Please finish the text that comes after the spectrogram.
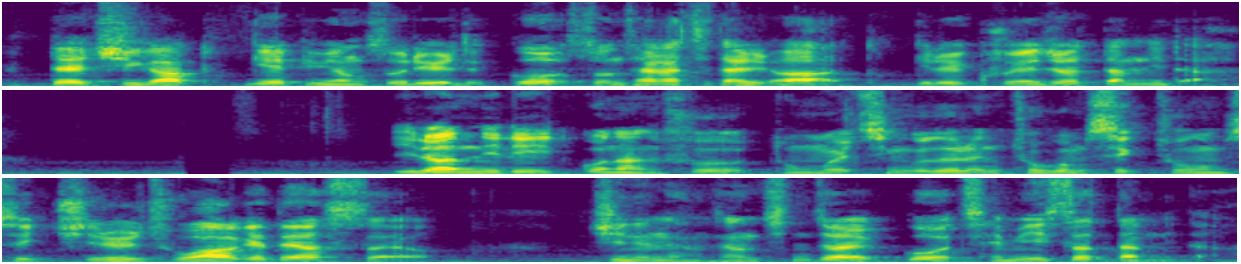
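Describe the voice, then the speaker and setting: A man's voice: mid-range voice, fairly even intonation, fast. Male storyteller, mid-range voice, children's picture-book narration, some background noise. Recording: clearly noisy background.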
